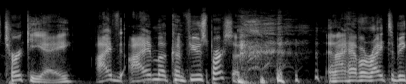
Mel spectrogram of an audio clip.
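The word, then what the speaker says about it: Türkiye: It's It's pronounced differently in America than it is around the world and I think it's always been Turkiye.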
